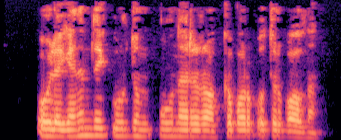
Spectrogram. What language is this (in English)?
Uzbek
